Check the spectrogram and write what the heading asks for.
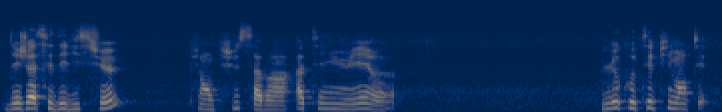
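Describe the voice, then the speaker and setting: Female home cook, unhurried and explanatory, mellow tone, informal recipe walkthrough. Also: mid-range voice, muffled recording. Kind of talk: casual cooking tutorial, talking through steps.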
